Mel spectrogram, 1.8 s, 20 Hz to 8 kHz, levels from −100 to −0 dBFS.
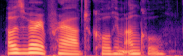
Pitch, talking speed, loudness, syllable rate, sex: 170 Hz, 260 wpm, -19 LUFS, 6.4 syllables/s, female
